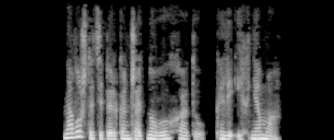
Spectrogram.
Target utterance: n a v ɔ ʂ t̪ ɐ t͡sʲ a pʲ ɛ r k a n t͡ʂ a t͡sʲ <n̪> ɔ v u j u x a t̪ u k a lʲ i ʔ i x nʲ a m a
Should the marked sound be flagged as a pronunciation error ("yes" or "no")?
no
